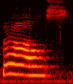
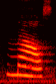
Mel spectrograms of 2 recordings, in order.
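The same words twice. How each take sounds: First: High calling yell, the second call the louder. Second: Calling out. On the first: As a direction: call out to a friend across the stump. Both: A narrator's reading. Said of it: "He yelled".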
